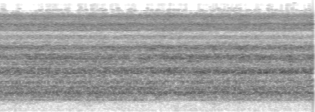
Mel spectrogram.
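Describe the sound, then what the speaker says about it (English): A hair dryer runs steadily at close range, a constant airy whoosh with an even hum and no talking. "shake your blow dryer"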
